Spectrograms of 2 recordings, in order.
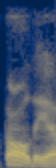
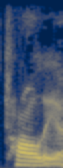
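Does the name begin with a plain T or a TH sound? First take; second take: TH; plain T. First: The name begins with a TH sound. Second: The name begins with a plain T sound. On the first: The speaker calls it wrong. "I keep saying TH" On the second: The speaker calls it right. "it's just T"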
